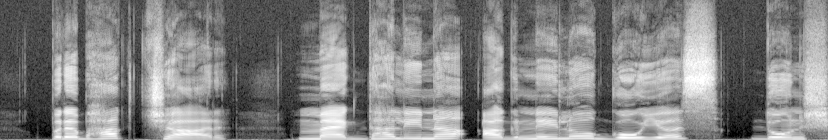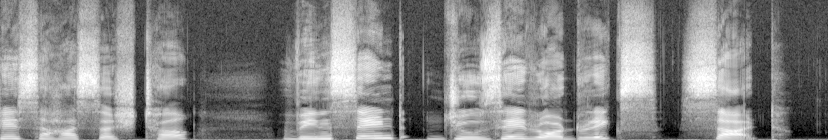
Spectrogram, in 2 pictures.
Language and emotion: Marathi, neutral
